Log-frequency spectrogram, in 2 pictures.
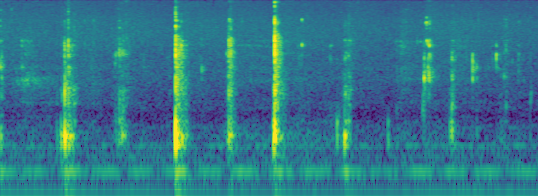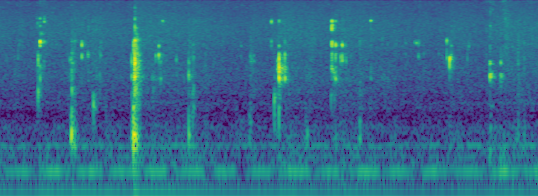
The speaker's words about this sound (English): Sorry, long silence while I just chew on my popcorn. I'm so sorry.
